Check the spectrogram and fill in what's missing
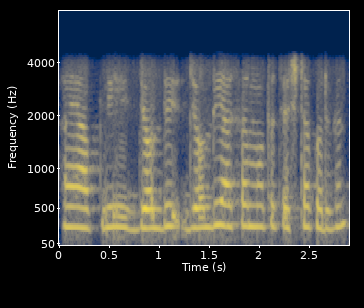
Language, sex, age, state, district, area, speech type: Bengali, female, 18-30, West Bengal, Purulia, urban, conversation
